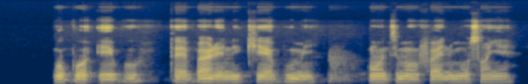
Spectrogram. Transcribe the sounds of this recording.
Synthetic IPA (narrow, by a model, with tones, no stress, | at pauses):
ɡ͡bo˨ɡ͡bo˨ʔe˨bu˦ | tɛ˨ba˦ɾe˨nĩ˦kʰi˦ɛ˧bu˦mĩ˧ | o˦ũ˧ti˦mo˨fa˦i˨nĩ˦mo˧sɔ̃˦ɲɛ̃˦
